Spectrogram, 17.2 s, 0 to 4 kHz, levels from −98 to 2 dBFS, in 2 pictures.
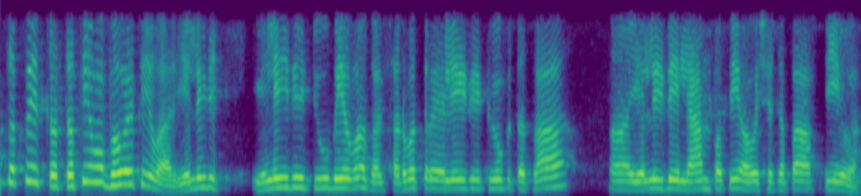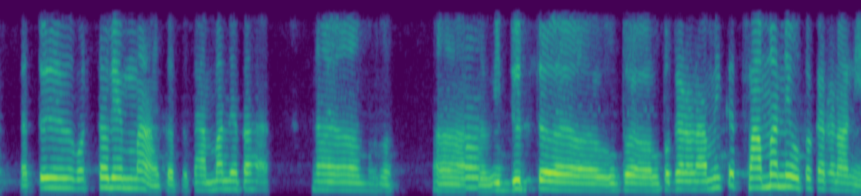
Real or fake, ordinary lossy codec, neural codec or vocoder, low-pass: fake; none; codec, 24 kHz, 0.9 kbps, WavTokenizer, medium speech release version 1; 3.6 kHz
